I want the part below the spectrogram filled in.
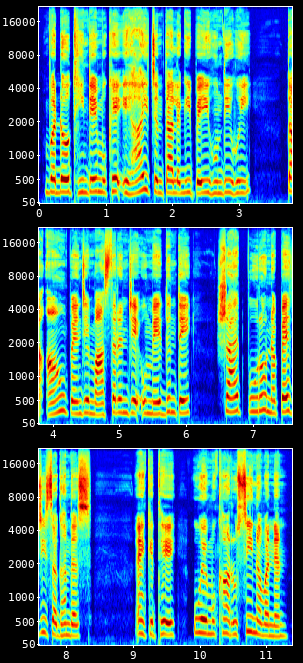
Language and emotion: Sindhi, fearful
